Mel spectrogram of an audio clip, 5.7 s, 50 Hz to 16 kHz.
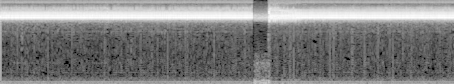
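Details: A Shibuiro kayakiri katydid buzzes monotonously in spring, 2 April 2023, a dull, slightly rough "bii" held at one pitch, cut by a short gap of quiet just past halfway, then carrying on unchanged.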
